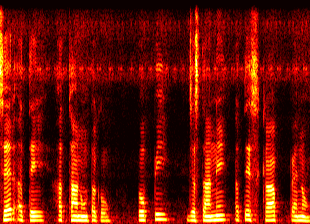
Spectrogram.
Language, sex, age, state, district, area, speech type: Punjabi, male, 30-45, Punjab, Barnala, rural, spontaneous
